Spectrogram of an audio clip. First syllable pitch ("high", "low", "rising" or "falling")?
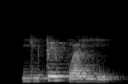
low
